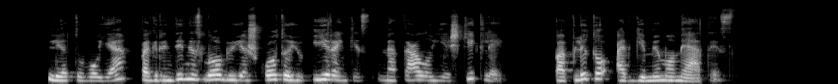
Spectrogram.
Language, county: Lithuanian, Marijampolė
